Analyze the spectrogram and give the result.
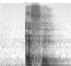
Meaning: alternative form of even (“shortly; for a moment”)
- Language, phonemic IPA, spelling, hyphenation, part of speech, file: Dutch, /ˈɛ.fə/, effe, ef‧fe, adverb, Nl-effe.ogg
